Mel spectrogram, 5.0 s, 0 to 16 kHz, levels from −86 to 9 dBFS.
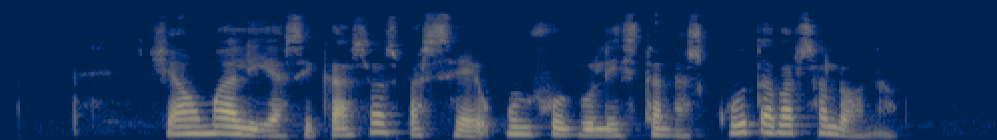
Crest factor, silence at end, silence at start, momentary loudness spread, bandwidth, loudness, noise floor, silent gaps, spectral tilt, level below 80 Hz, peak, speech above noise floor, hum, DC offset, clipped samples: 20 dB; 0.55 s; 0.75 s; 8 LU; 11 kHz; -30 LUFS; -61 dBFS; none; -5.5 dB/octave; -82 dBFS; -10 dBFS; 31 dB; none; under 0.1%; under 0.1%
